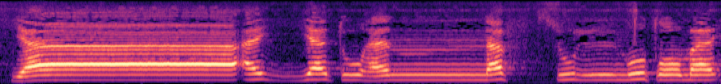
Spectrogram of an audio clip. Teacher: نون پر شد ہے، یہاں غنہ کیجئے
